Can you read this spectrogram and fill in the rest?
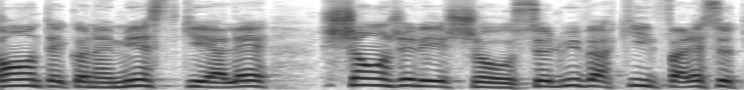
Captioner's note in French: voix de l'interprète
